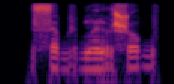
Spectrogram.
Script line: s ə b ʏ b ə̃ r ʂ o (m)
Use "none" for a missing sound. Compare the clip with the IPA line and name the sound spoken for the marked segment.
b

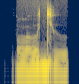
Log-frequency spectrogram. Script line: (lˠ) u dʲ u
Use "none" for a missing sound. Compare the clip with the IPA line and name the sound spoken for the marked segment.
lˠ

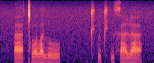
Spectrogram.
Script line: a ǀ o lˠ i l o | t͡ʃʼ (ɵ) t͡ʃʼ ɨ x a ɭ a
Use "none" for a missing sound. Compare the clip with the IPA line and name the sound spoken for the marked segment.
ɵ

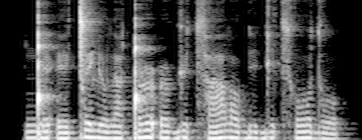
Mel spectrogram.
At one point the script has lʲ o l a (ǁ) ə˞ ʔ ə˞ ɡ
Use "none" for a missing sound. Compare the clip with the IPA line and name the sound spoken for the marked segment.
ǃ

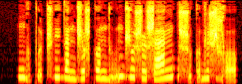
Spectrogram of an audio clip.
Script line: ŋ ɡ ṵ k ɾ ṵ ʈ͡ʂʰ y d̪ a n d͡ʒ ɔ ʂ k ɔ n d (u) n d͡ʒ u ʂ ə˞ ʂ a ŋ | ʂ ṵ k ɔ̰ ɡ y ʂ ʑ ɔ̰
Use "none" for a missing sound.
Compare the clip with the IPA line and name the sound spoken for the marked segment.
ṵ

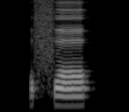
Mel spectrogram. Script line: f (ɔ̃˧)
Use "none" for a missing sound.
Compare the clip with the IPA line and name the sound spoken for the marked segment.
ɔ˧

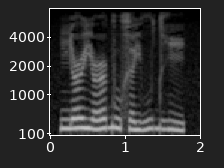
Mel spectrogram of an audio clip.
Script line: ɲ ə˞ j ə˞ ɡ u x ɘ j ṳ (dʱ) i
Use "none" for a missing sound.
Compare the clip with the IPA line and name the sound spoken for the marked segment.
dʱ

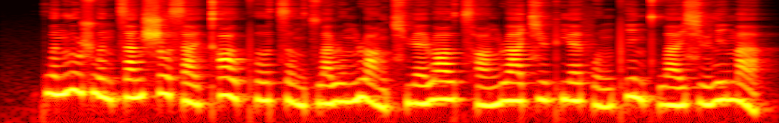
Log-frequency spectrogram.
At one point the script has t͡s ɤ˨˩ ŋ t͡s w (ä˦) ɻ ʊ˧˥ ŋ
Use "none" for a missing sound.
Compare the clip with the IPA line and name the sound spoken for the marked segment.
ä˦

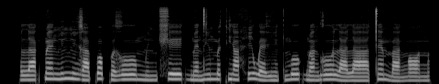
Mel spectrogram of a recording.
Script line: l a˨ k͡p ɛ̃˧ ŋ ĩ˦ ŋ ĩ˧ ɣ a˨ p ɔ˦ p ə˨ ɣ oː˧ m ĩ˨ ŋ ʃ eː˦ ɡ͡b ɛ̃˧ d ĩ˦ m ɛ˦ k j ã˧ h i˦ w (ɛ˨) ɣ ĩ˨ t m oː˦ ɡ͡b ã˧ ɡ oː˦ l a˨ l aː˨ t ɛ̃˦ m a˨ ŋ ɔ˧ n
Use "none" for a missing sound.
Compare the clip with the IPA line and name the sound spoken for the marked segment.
ɛ˨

